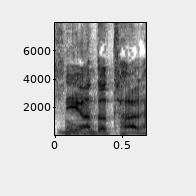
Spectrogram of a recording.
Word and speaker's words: Neanderthal: Und so meine Highlights sind wirklich der eingangs erwähnte Titelsong, dann Neanderthal. Herr Englischlehrer, wie spricht man das genau aus? Neanderthal, glaube ich. – Neanderthal heißt es.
